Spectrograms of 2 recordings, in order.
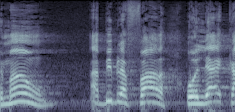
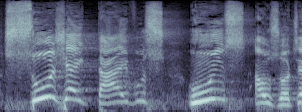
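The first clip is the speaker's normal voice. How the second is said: drawn-out words with a raised push; slow emphatic command; much slower than usual. Acted. Preacher voicing Jesus' command to the church, slow and weighty. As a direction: lean on each word as a command. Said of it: "Jesus falou assim".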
